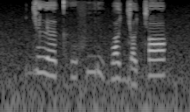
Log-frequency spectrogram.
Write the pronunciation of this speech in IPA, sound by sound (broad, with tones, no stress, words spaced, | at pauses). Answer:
ɟɪ˧ lɜ˧kʰə̤˧fi̤˥ɾi̤˩ bɒ˧ɟɒ˩ cɒ˥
